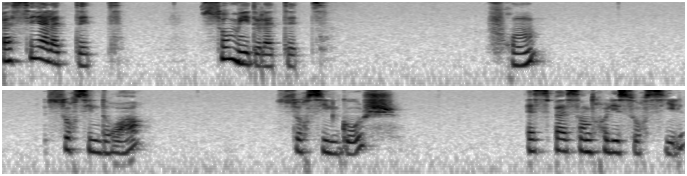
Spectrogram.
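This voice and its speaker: A woman speaks at a very slow pace, leaving long, frequent pauses. Her voice is somewhat breathy, with ordinary pitch variation. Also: medium pitch for a woman. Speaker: yoga nidra guide. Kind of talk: guided relaxation.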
